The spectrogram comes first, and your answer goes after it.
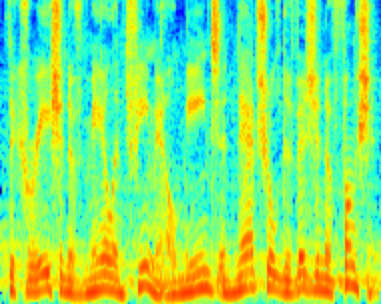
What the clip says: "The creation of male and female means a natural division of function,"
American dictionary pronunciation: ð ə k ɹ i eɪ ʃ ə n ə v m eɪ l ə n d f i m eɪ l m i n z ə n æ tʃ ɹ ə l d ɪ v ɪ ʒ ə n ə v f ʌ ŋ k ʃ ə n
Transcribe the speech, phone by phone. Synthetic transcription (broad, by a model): ð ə k ɹ i eɪ ʃ ə n ə v m eɪ l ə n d f i m eɪ l m i n z ə n æ tʃ ɹ l d ɪ v ɪ ʒ ə n ə v f ʌ ŋ k ʃ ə n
